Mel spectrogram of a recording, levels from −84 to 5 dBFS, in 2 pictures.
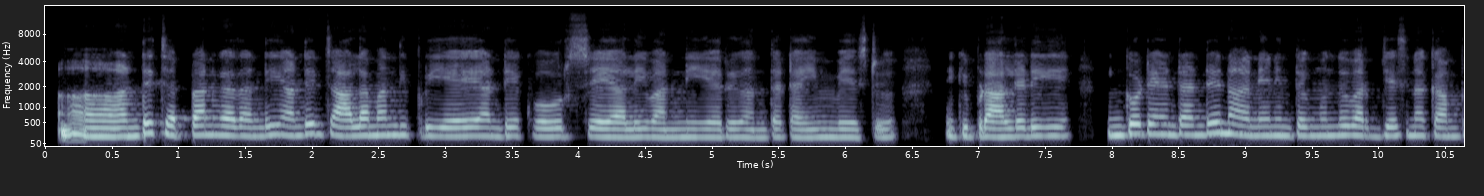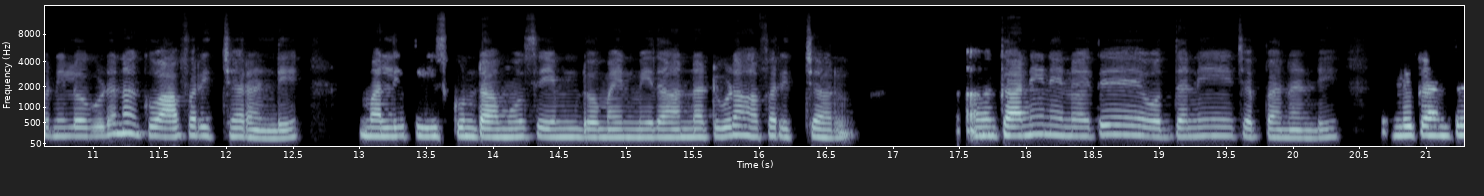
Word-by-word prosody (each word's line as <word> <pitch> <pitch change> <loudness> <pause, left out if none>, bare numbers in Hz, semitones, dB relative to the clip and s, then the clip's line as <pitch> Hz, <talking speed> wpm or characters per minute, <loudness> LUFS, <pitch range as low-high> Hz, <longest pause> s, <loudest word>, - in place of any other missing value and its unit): ఆ! - - +4 0.4
అంటే 190 +6 +4
చెప్పాను 215 0 +3
గదండీ. 195 0 +1
అంటే 200 +4 +1 0.2
చాలామంది 205 +2 +3
ఇప్పుడు 195 -2 -5 0.2
ఏఐ 190 +1 +2
అంటే, 190 0 -3 0.2
కోర్స్ 180 0 -1
చేయాలి 175 -1 +3
1 165 0 -1 0.2
ఇయర్ 170 0 -2 0.2
అంత 165 +1 -7 0.2
టైం 165 0 -2 0.2
వేస్టు. 165 0 -3 0.5
మీకిప్పుడు 185 0 0
ఆల్రెడీ 185 +2 +1 0.5
ఇంకోటేంటంటే 220 +1 +2
నా 225 - 0
నేనింతకముందు 200 0 -2
వర్క్ 190 -3 -3
చేసిన 200 +1 -2 0.2
కంపెనీలో 190 +1 -2
కూడా 200 +4 -1
నాకు 220 -5 -1
ఆఫరిచ్చారండి. 180 -5 -1 0.6
మళ్ళీ 190 0 +2
తీసుకుంటాము 180 -2 +1 0.2
సేమ్ 175 -1 0 0.2
డొమైన్ 170 0 0
మీద 170 0 -1
అన్నట్టు 175 +1 -1
కూడా 210 +2 +2
ఆఫరిచ్చారు. 180 -2 -2 1.0
ఆహ్, 195 0 +2
కానీ 200 +2 +5
నేనైతే 195 +1 -1 0.4
వద్దని 185 +2 -3 0.3
చెప్పానండి. 165 -2 -3 0.5
ఎందుకంటే 205 0 +3
190 Hz, 115 wpm, -24 LUFS, 175-200 Hz, 1.0 s, కానీ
